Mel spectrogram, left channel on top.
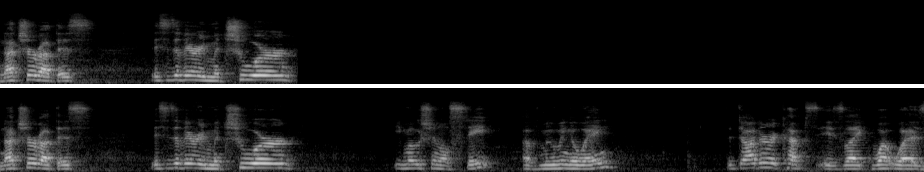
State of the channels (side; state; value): left; drops out; at 3.0 s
